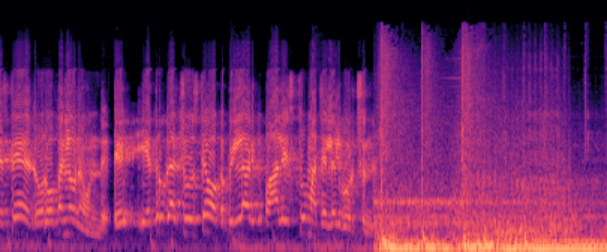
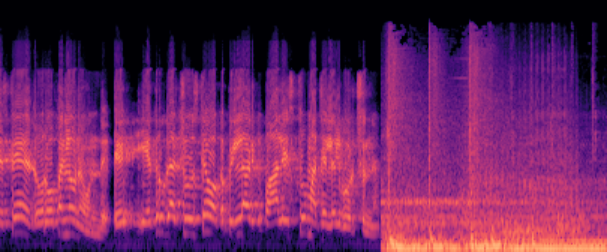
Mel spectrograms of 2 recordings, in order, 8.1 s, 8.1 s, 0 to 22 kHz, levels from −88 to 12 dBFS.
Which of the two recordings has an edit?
first; 1 cut; at 5.0 s

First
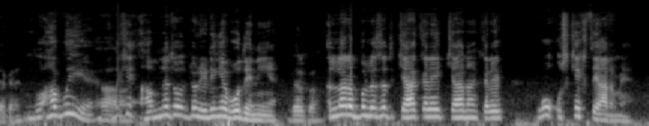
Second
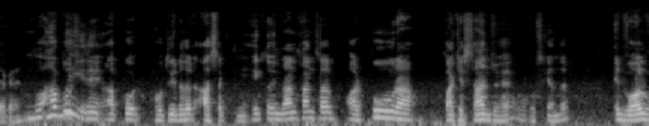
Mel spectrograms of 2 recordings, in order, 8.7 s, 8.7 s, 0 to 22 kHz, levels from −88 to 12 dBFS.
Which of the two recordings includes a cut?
second; 2 cuts; at 1.1 s, 4.5 s

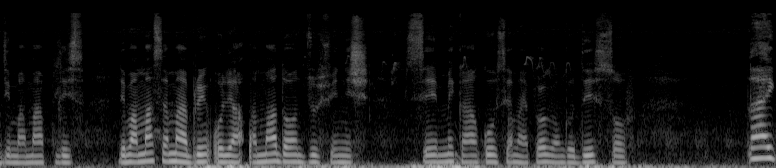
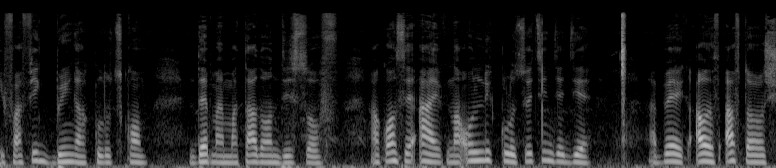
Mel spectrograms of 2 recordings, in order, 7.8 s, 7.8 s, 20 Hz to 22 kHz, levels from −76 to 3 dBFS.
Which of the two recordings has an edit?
first; 1 cut; at 2.4 s

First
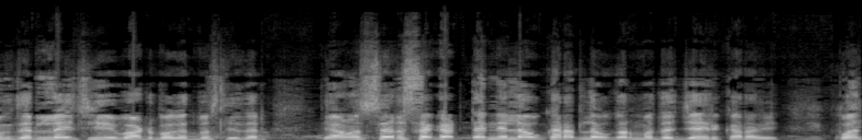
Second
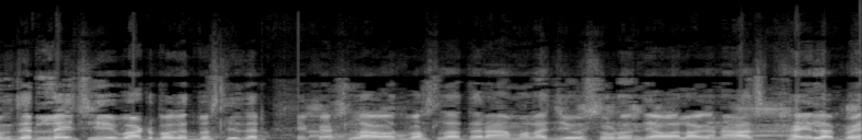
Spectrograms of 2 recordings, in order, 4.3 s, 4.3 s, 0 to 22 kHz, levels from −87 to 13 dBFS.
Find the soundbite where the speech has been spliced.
second; 1 cut; at 1.5 s

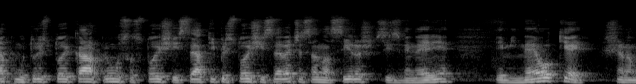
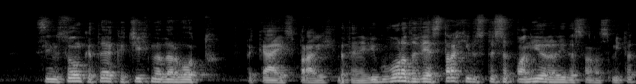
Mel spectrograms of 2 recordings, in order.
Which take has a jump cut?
second; 1 cut; at 3.4 s

